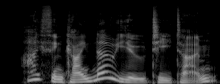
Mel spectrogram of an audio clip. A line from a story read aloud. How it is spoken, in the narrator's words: she said, as sweetly as she could, for Banjo's sake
